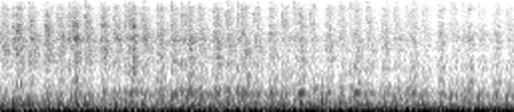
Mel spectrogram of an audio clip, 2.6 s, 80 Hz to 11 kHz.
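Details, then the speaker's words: 1994 GMC 3500 454 V8 work truck, smoking, running old bad gas and some diesel-gasoline mix, needs a tune-up; loud rough idle with raspy puffing rumble; exhaust leak at the manifold-to-downpipe donuts, to be replaced. "you can tell she needs something i think that exhaust on it is finally just giving it all up so we need to get that fixed"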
